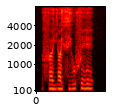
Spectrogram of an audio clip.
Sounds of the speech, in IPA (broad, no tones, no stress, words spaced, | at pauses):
fœjœfʲufeː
